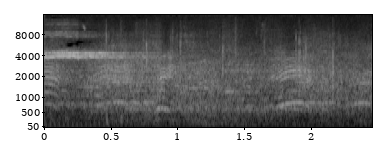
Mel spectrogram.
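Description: Referee's whistle blown once, a steady high tone lasting just under a second, stopping the wrestling action as a wrestler goes out of bounds. Voices from the arena crowd follow.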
